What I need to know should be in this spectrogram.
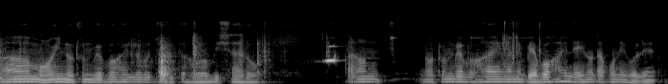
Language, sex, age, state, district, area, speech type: Assamese, male, 18-30, Assam, Barpeta, rural, spontaneous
